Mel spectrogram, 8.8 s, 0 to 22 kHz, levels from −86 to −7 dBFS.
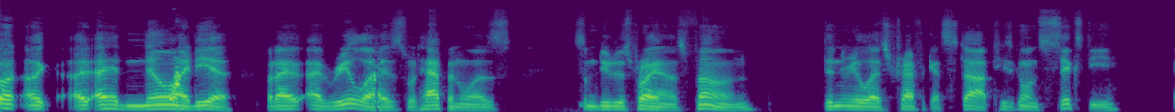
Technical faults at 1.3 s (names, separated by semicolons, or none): corrupt frame decoded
